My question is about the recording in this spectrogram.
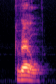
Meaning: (noun) drool, saliva; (verb) inflection of kwijlen: 1. first-person singular present indicative 2. second-person singular present indicative 3. imperative
- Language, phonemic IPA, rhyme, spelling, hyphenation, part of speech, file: Dutch, /kʋɛi̯l/, -ɛi̯l, kwijl, kwijl, noun / verb, Nl-kwijl.ogg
